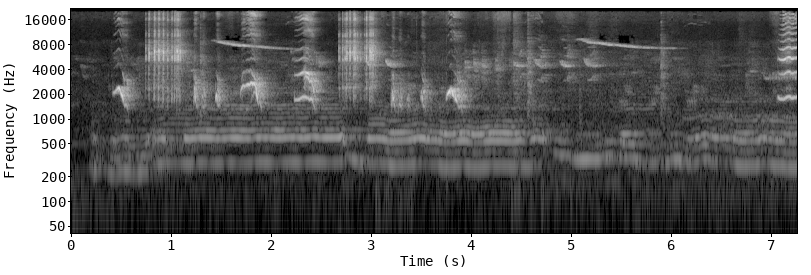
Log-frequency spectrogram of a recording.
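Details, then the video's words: Orange-headed thrush singing 'teler' style song, meant to lure stalled orange-headed thrushes into song: loud, varied bursts of sharp notes and short whistles, with a thin descending whistle and a constant humming drone behind. "SUARA ASLI ANIS MERAH TELER UNTUK PANCINGAN ANIS MERAH MACET"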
